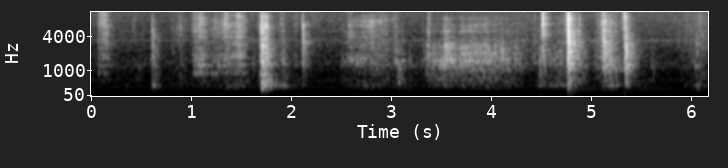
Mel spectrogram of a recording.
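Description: Plastic clicks and knocks of a tilt-head stand mixer being worked: the release button pressed and the head swung on its hinge, with a short rubbing, sliding sound in the middle and a cluster of sharp clicks near the end as the head is brought down.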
